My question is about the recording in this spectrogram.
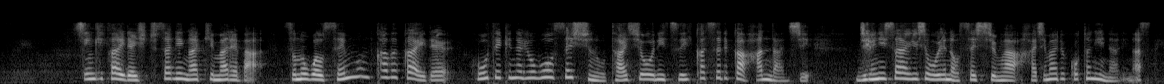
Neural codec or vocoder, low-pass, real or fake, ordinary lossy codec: codec, 16 kHz in and 24 kHz out, 0.6 kbps, FocalCodec, streaming, 4096 codes; 7.2 kHz; fake; none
